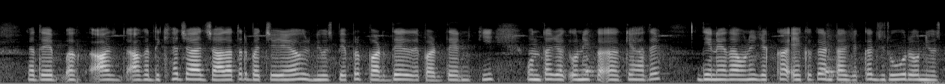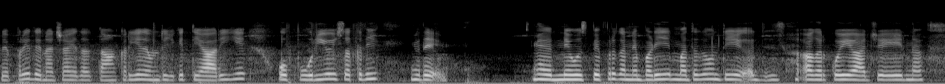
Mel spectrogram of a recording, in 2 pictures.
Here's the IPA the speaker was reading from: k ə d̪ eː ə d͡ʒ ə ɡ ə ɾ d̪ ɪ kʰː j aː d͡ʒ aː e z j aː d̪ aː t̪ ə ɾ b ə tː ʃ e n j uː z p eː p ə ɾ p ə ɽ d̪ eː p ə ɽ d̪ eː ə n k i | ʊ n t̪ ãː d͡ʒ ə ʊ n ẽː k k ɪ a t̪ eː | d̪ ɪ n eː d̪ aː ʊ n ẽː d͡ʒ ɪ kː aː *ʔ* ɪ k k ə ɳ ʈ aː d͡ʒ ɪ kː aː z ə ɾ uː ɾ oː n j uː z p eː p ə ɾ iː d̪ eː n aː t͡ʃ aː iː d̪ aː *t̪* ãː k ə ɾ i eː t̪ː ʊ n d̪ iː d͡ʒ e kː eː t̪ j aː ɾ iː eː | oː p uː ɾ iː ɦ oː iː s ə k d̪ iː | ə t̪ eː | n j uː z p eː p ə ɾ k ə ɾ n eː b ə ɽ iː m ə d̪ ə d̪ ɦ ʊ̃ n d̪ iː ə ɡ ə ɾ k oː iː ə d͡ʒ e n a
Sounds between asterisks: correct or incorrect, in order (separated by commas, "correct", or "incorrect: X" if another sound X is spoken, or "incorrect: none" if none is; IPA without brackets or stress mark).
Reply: correct, correct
